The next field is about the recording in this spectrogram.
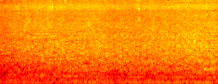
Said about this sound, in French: C'est la mer, ça. Oui, ce sont les vagues.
